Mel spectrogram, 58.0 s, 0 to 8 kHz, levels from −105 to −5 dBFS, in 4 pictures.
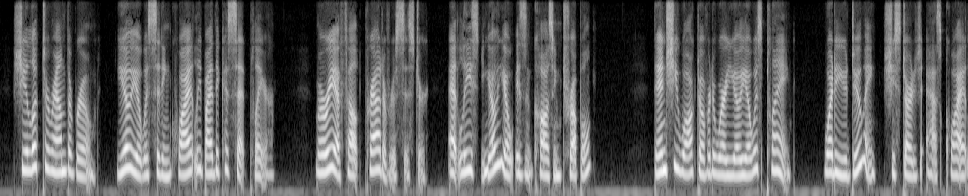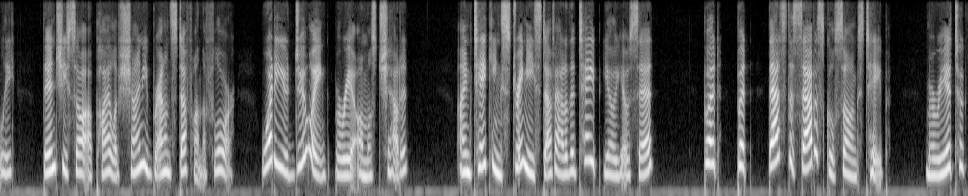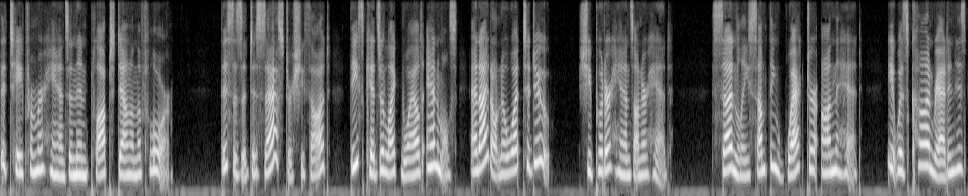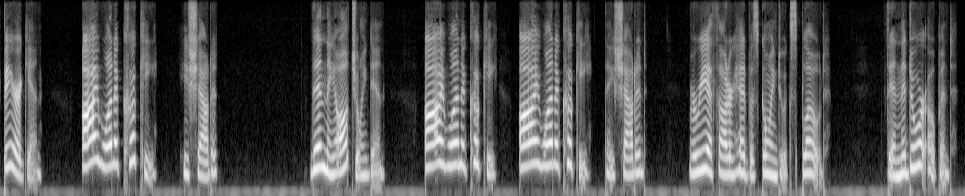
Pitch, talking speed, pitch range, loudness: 255 Hz, 175 wpm, 225-300 Hz, -19 LUFS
